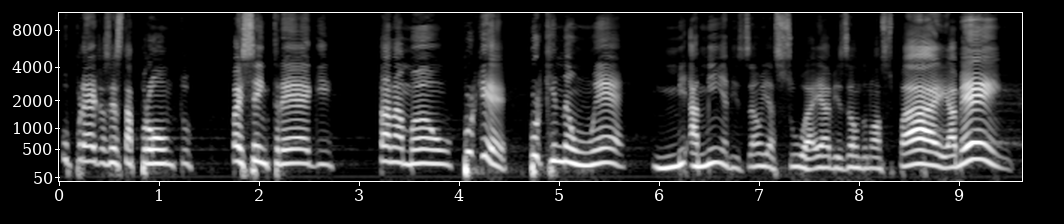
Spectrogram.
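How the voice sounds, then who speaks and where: High-voiced fervent Brazilian preacher. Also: male voice, normal speed, no room sound, studio quality. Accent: Brazilian Portuguese. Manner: fervent, with rhetorical questions. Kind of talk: sermon. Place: church.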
